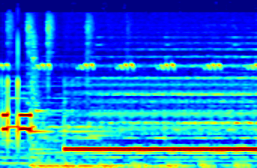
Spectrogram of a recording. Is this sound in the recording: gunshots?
no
